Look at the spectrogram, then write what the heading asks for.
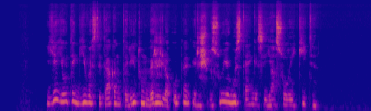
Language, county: Lithuanian, Vilnius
